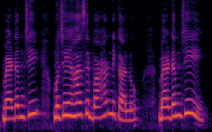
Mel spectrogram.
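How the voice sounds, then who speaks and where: A woman's voice: high-pitched, measured pace, a little mellow. A woman voicing a desperate young wife locked in an asylum who pleads urgently to be let out. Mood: pleading.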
